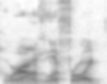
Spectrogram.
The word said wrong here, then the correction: Laphroaig: John, did you find out if you pronounce the G? – You do pronounce the G. I like it. I like a hard G, you know? Um, so yeah, Laphroaig 10.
